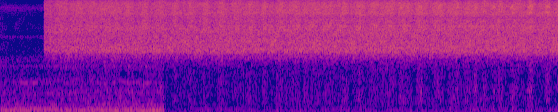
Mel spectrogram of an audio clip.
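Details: Oily and Bear cicadas (Abura Zemi and Kuma Zemi) massed in one tree in Toyohashi City, Japan, where they emerge yearly. A deafening, dense high hiss bursts in after half a second and holds steady, while a faint low rumble fades out.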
